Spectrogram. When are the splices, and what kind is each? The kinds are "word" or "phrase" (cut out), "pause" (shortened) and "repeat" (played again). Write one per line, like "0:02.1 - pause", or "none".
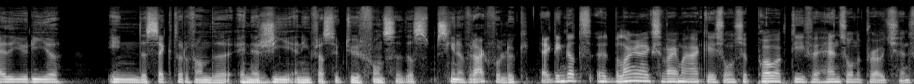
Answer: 0:06.8 - phrase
